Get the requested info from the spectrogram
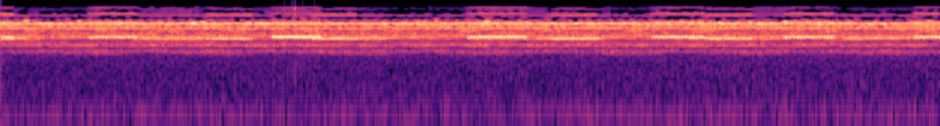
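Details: Misty field ambience dominated by crickets: high, ringing chirrup chorus, steady underneath, with louder trilled bursts arriving roughly once per second.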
